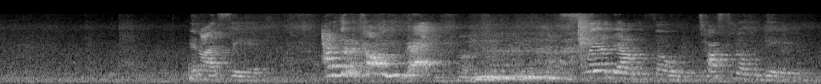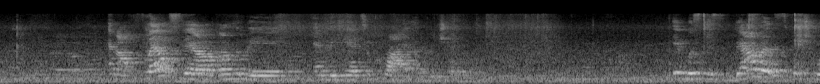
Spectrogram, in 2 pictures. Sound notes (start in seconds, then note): 4.5 laughter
